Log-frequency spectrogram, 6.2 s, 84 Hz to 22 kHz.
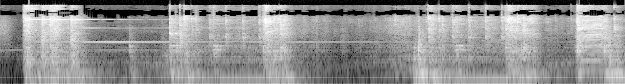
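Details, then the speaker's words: Gottlieb Spin A Card pinball machine during repair: after 500 points and top bumper, relay clatter and motor chatter keep repeating where game over should occur; game fails to end, traced to a bent motor switch barely making contact. "So we expect the machine to game over. So let's roll down 500 points. We'll hit the top bumper. We'll turn that off so we haven't got a special down the guts. Let's have a look. And now what we are expecting is game over. But it's not game overing."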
